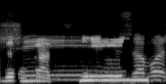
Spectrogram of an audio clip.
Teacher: শিন জিবের মাঝখান দিয়ে উচ্চারণ হবে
